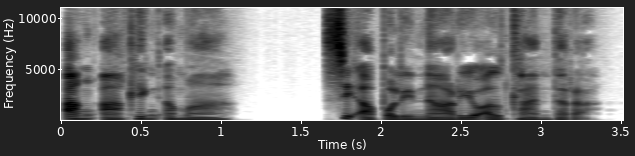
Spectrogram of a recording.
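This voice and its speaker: A woman narrator plays a wronged heiress in a dramatic audio story. She is calm, cold and commanding, speaking with firm authority. The sound is dry and close. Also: low-pitched, normal speed, no echo. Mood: cold, accusing.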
